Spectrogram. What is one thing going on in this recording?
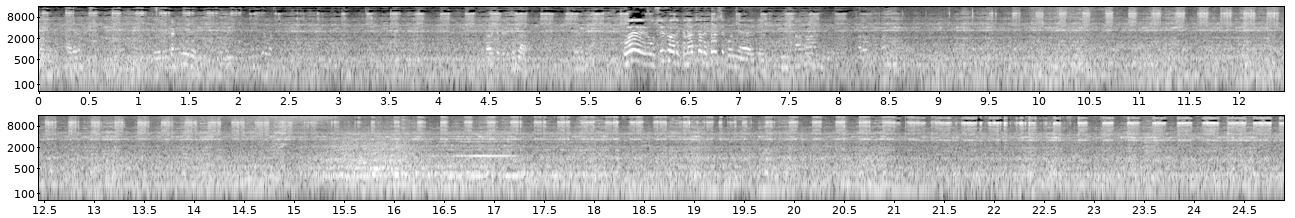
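A lathe hums steadily as it turns.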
